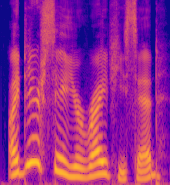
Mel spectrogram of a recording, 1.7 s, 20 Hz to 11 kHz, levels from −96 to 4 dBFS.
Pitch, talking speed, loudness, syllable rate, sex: 220 Hz, 210 wpm, -16 LUFS, 5.9 syllables/s, male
